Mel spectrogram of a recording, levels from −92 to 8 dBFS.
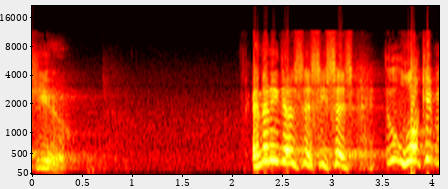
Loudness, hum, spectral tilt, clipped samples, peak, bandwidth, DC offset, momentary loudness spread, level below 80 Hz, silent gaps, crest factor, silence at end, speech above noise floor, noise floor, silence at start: -12 LUFS; none; -4 dB/octave; 0.3%; 0 dBFS; 12 kHz; under 0.1%; 14 LU; -52 dBFS; none; 14 dB; 0 s; 41 dB; -52 dBFS; 0 s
